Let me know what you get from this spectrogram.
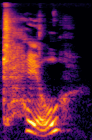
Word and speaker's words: Chaol: It's written Cole. They say Kale, and I don't know why. – Kale is in the food? – Kale is in the food. But it's spelled C-H-A-O-L, Cole.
